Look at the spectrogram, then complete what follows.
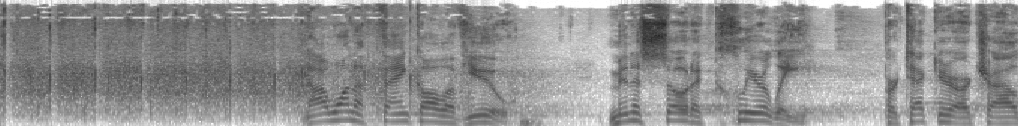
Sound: applause

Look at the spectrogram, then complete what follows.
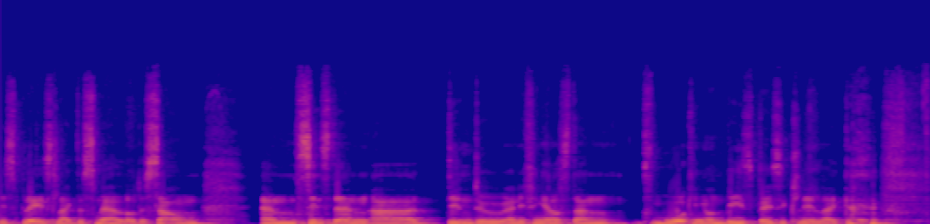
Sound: laughing

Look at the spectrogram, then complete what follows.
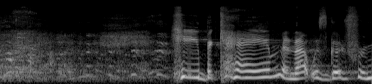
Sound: laughter

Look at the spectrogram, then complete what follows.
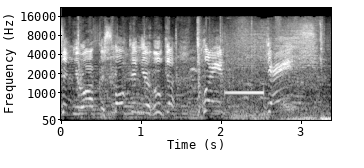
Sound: beep

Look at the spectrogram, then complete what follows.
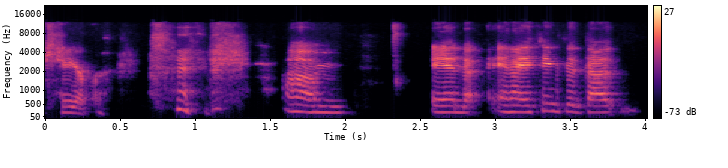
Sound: laughs

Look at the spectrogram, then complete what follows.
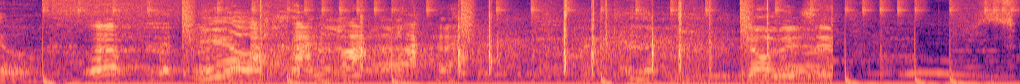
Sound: laughter

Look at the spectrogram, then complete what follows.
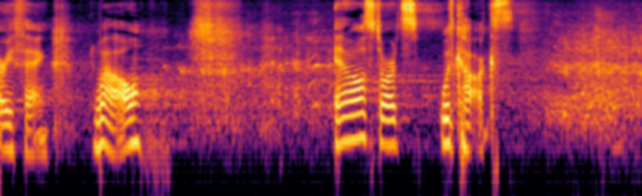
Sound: laughter

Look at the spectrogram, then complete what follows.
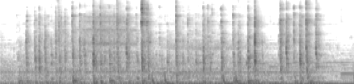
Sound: keyboard clattering

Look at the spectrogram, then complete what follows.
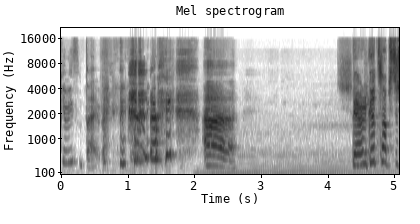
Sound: both players laughing

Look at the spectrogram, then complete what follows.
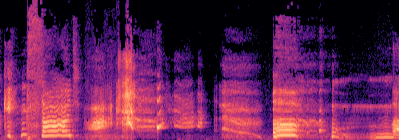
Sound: weird pterodactyl noises

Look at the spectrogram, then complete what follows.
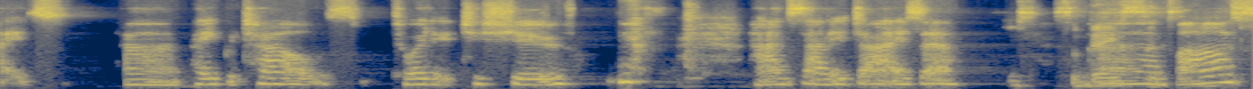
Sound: chuckles

